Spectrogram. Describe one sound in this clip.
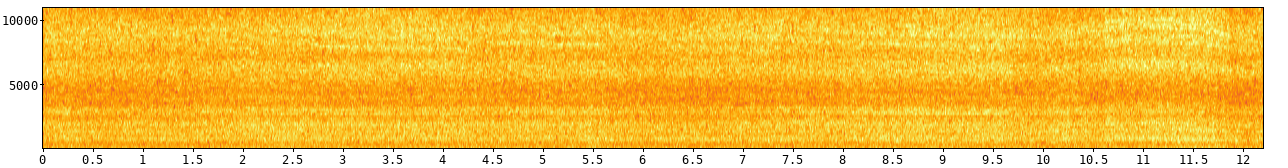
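Heavy armoured vehicle engines rumble steadily as the vehicles roll along a road.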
